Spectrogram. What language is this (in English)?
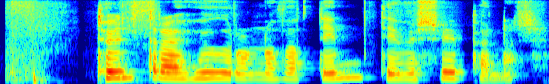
Icelandic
